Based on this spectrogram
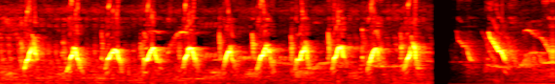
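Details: Young bar-winged prinia learning its song, used as a lure; bright, sharp chirps at high pitch repeat rapidly, about three or four each second, in a steady run before a brief gap and a few more notes.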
